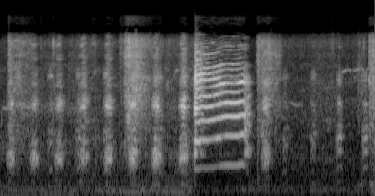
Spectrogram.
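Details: Native hens on a rooftop among wild vegetation calling repeatedly: quick, rhythmic clucks, then one drawn-out, nasal, tonal squawk.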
